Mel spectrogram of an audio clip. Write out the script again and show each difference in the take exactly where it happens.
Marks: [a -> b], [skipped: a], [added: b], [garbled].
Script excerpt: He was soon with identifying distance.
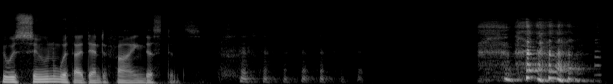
He was soon with identifying distance.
